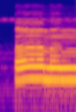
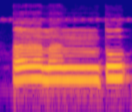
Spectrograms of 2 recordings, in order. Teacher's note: میم کو نون کے ساتھ ملائیں گے اور غنہ بھی کریں گے. میم نون زبر من آمن تا پشتو آمنتو.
